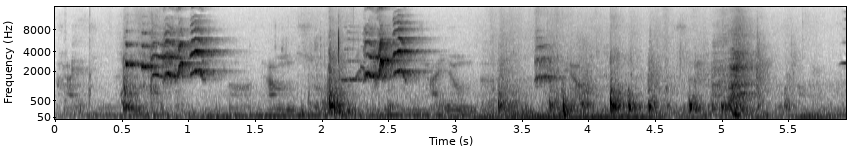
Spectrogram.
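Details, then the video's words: Deaf rescue dog, special-needs, finally finding his voice again while playing with his owner: two high, harmonic yelping barks about a second and a half apart, followed by soft human voices and scuffling play noises indoors. "Rescue dog finally finding his voice again while playing with his Daddy!"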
